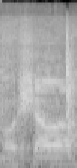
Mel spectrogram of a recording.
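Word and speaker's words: Moschello: It's Moscello, it's spelled M-O-S-C-H-E-L-L-O, and my business address is 265 Main Street, Gladstone, New Jersey.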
